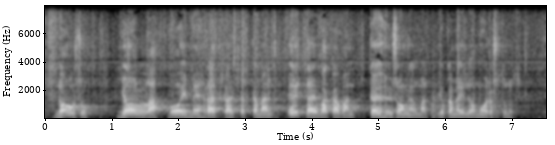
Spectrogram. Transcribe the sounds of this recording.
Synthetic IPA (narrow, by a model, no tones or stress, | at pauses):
nousu | jolːɑʋoimːerɑt̪kɑist̪ɑt̪tæmænerit̪ːæiʋʋɑkɑʋɑnkøyhyːsoŋːelmɑnjokɑmeilːeommuoɾost̪unut̪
